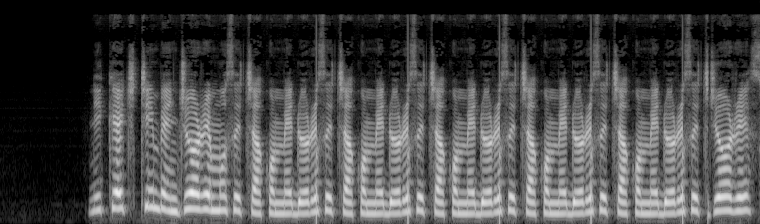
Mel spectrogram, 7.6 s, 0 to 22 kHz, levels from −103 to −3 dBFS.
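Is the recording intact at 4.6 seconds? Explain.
No. At 4.6 seconds the audio is caught in a broken-record loop that runs from about 3.16 to 7.08 seconds, starting just after "nikech timbe njore mosechako". A fragment about 0.92 seconds long plays back to back, identical each time, four times over. The likely cause is a stall in the player, encoder or stream, which kept resending the last piece it held. The speech that belonged in that span is gone.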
